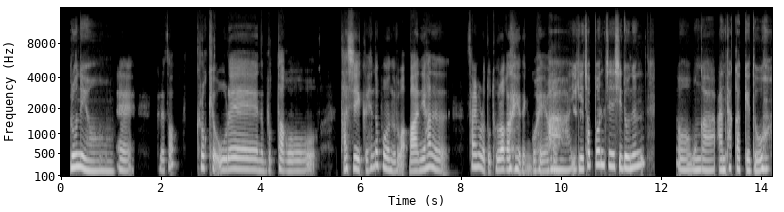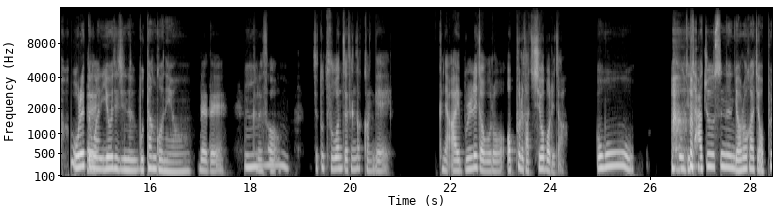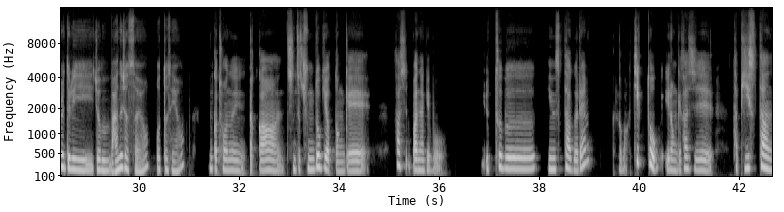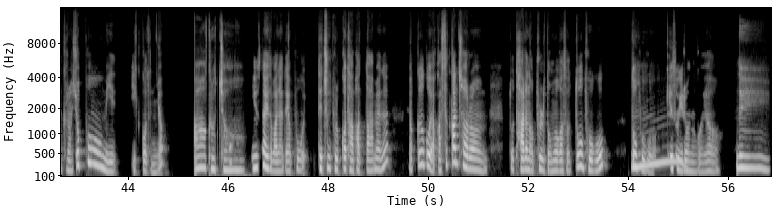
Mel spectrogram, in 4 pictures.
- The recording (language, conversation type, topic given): Korean, podcast, 디지털 디톡스는 어떻게 시작하나요?
- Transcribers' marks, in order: laughing while speaking: "돌아가게 된 거예요"; laugh; laugh; other background noise; laugh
